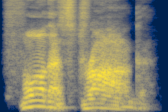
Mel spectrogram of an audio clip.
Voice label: vo chatter positive; strogg infiltrator; frag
